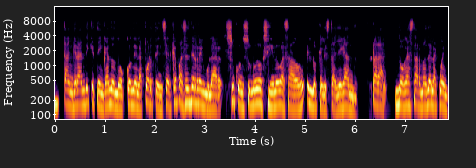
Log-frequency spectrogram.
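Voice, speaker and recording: An ordinary speaking voice, moderate in pace and ordinary in pitch variation, dry and close with no echo. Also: man. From Colombia, San Andrés island. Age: 50s. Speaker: pulmonologist and physiology researcher. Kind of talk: interview.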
